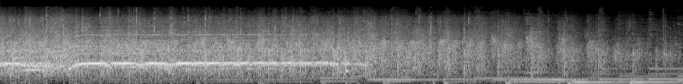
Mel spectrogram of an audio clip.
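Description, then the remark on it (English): A loud, dense round of audience applause rolls on steadily for several seconds, easing slightly toward the end as a low musical melody begins underneath. “and in 54321, I'm going to invite you to give a very loud round of applause”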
